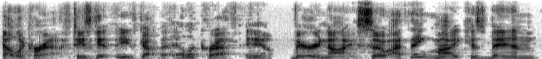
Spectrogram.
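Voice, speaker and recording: A man hosting a casual, unscripted live radio-hobby demo, thinking aloud in a halting way as he works the equipment. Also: on the high side, very animated, vocal fry, bright, forceful tone, muffled recording, slight background noise. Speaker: livestream host, amateur radio operator.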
